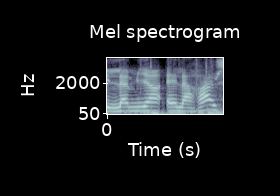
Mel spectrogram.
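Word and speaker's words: Lamia El Aaraje: Et on accueille pour en parler Lamia El Arage, c'est comme ça que ça se prononce Oui, tout à fait.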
